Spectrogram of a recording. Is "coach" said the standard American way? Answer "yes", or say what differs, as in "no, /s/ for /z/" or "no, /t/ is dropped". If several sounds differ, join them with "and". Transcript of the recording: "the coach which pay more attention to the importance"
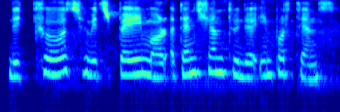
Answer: no, /s/ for /tʃ/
